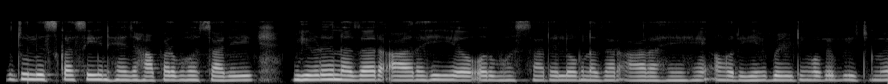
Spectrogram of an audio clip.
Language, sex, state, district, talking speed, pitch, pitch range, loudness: Hindi, female, Bihar, Kishanganj, 180 wpm, 200 Hz, 195-205 Hz, -23 LUFS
